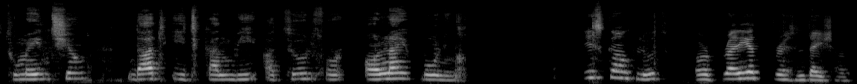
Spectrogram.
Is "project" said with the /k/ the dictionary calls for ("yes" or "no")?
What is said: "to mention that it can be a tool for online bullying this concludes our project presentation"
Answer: no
